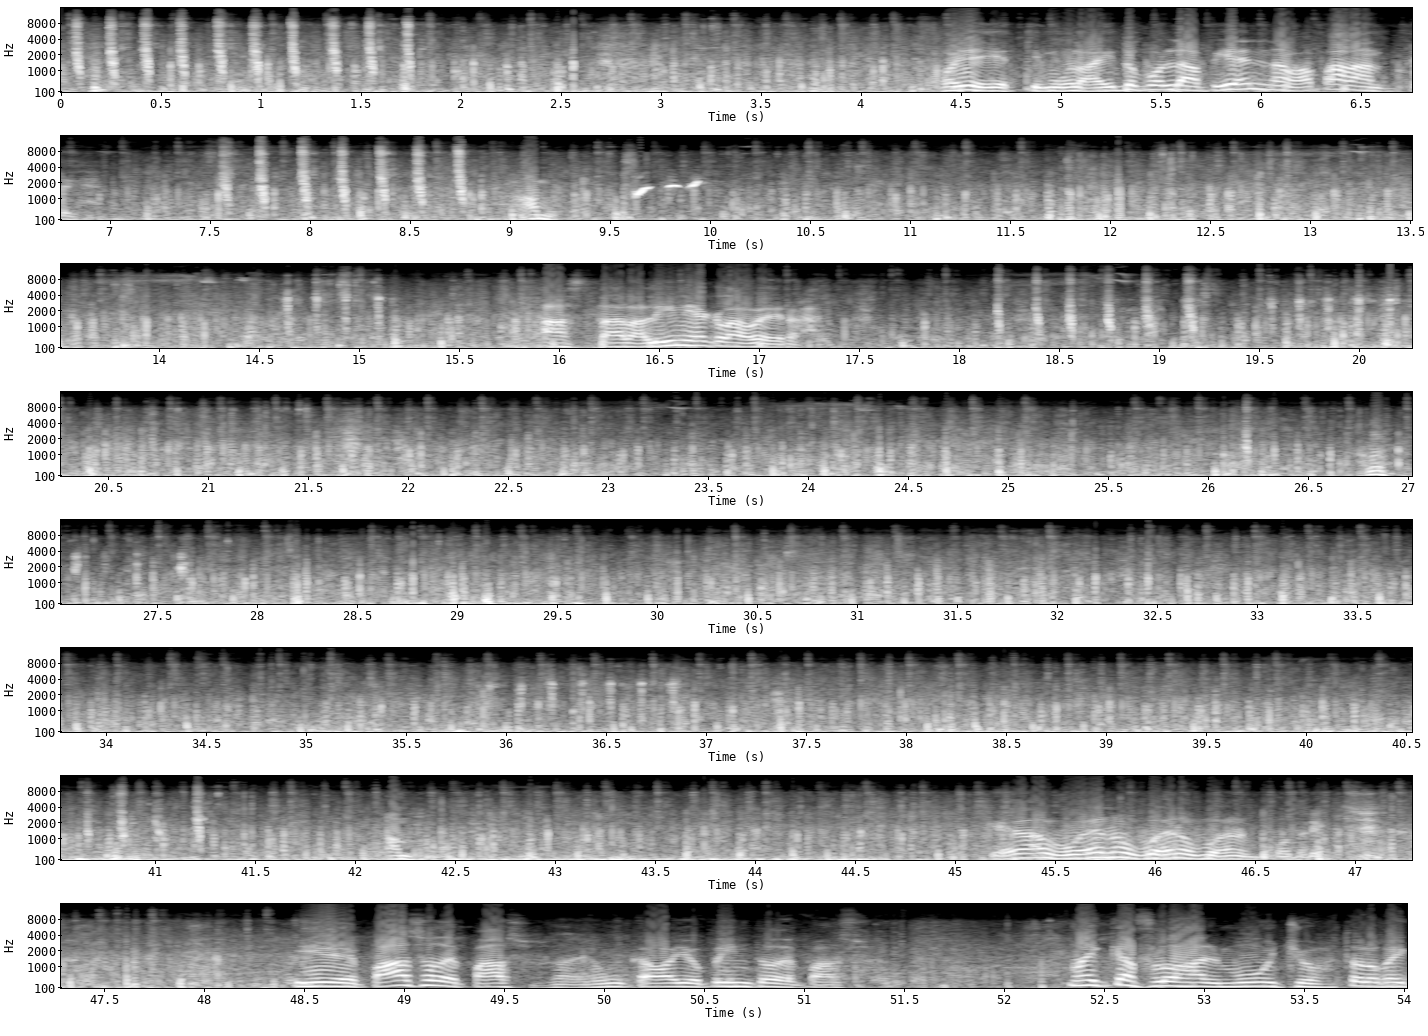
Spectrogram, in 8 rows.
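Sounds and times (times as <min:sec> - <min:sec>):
horse hooves on asphalt: 0:00.0 - 0:54.0
low rumble: 0:34.6 - 0:45.7.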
